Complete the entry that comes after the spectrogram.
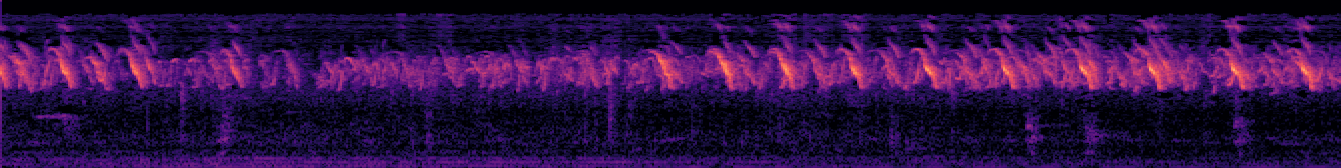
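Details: Baby chicks of colored varieties, kept indoors under veterinary care with added heat, cheeping continuously in high, quick downward-slurred peeps, several birds overlapping at a rapid pace with steady low hum underneath.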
